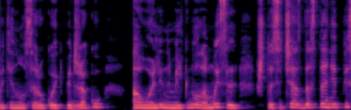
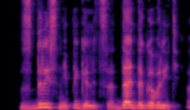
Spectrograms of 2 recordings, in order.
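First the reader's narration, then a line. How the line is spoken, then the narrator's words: Snapping retort. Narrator (Russian): огрызнулся он на нее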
